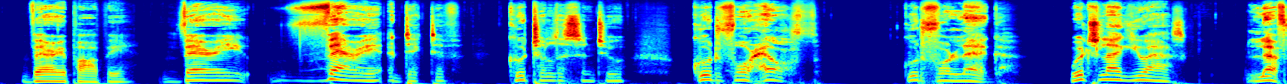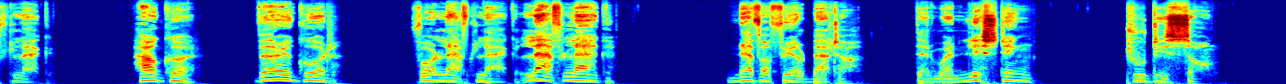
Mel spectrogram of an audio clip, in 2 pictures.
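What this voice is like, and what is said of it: Unidentifiable put-on foreign accent. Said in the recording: “What accent is that? I have no idea.”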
